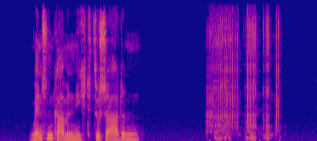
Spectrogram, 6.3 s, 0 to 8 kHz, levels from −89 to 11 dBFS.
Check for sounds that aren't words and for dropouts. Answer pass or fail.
fail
